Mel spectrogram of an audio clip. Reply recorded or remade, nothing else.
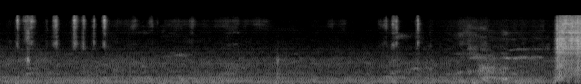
remade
